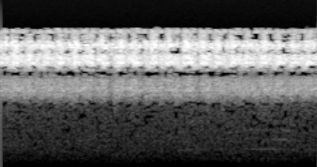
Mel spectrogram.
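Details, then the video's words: Cicadas in Provence, France, in summer, producing a constant shrill buzzing chorus, less clearly pulsed, a smooth high hiss-like drone throughout. "Cicadas singing in France (Provence)"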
